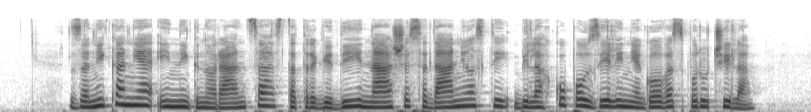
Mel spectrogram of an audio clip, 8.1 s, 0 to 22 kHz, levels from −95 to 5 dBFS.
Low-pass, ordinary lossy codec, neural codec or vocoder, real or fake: 10.8 kHz; none; none; real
